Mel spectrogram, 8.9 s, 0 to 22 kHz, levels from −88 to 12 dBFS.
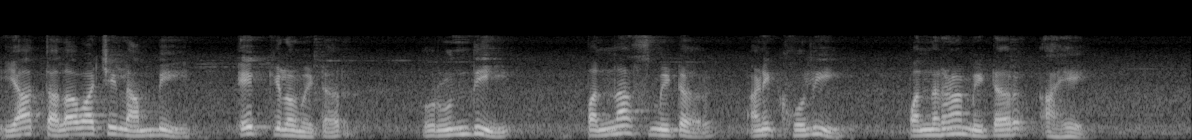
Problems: none marked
